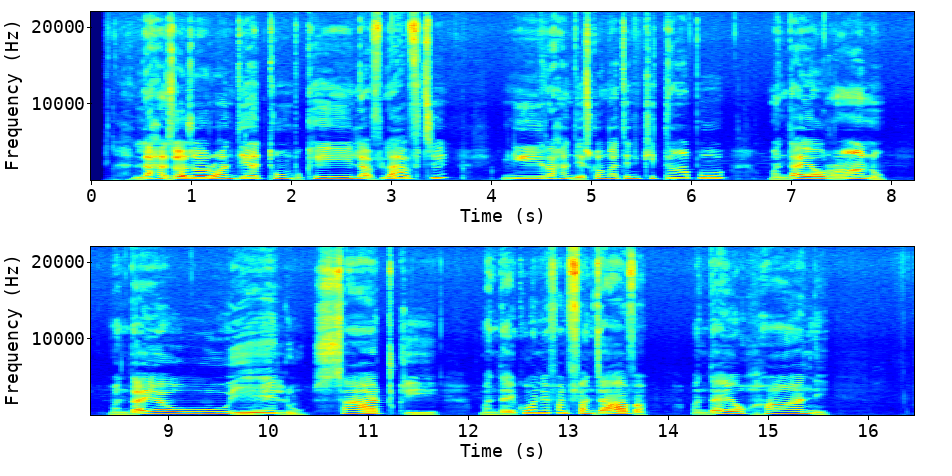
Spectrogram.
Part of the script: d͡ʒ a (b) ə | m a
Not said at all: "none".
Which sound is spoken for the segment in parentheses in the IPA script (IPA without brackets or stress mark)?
v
